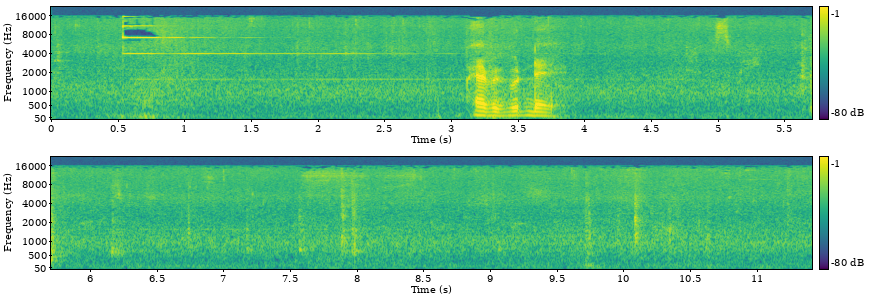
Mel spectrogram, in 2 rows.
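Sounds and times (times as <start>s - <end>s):
small bell strike signalling children to bow after practice: 0.5s - 3.5s
speech: 3.2s - 3.9s.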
